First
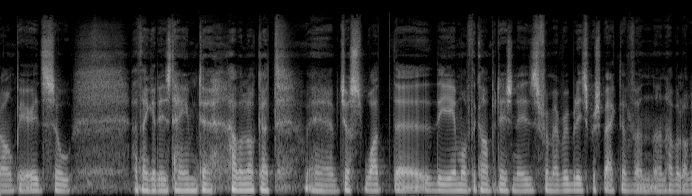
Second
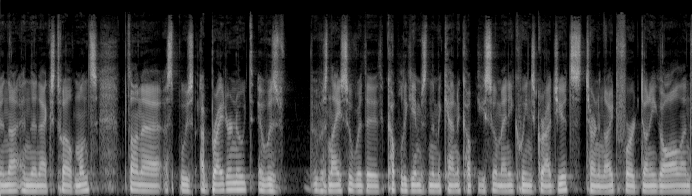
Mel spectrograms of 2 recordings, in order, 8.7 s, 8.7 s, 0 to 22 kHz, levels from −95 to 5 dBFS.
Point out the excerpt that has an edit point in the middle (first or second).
second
